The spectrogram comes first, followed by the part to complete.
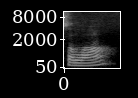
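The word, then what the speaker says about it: Selah: It's sometimes pronounced salah in the modern.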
